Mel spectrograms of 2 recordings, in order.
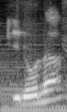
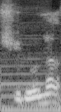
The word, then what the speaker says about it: Kiruna: Sí, ciudad cerca de Kiruna o Shiruna, según cómo se pronuncia ahí, según el dialecto de cada uno. Algunos dicen muy marcado Kiruna y otros dicen Shiruna.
